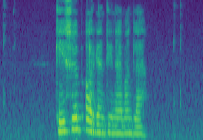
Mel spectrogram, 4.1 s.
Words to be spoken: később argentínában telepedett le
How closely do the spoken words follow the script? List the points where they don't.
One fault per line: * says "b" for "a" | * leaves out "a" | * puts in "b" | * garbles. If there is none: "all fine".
* leaves out "telepedett"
